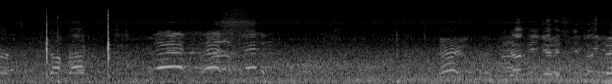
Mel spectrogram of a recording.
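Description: Distant voices of players calling out across a soccer field, in short shouts over steady outdoor background noise, with two sharp knocks about half a second and a second in.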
